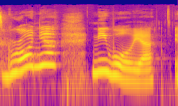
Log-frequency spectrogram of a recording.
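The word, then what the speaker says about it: Gráinne Ní Mháille: So, it's Gráinne ní mhólia is how you say her name, but it's spelt G-R-A with an accent, I-N-N-E, N-I with an accent, space, M-H...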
